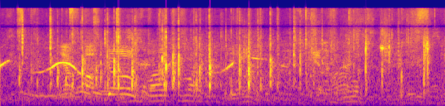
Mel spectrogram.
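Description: Boys' voices calling out and hooting, with a high rising-and-falling hoot about half a second in, over scattered sharp clicks and slaps.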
